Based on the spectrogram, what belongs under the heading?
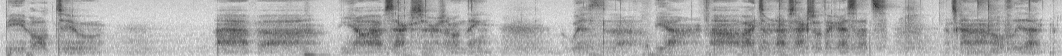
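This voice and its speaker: A man speaks entirely in a whisper, in an ASMR style. His delivery is slow and halting, wandering along unscripted. He is right up against the microphone in a small indoor room. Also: rough recording. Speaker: ASMR video creator. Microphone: desk microphone with furry windscreen, very close.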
